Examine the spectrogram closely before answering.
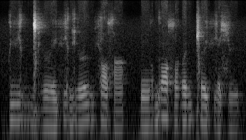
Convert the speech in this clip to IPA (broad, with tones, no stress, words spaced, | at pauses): vʲo˧ɡ ɡ͡ǀi˩ ɹe˩˥fʲɑ˧ɡi˧ ɹɯ˥ɡfʲu˥˩sˤɑ˧ | ɲo˩˥ɡwo˥˩sˤy˧ɡ y˩˥ɡǀø˧fʲæ˩ ɕy˩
